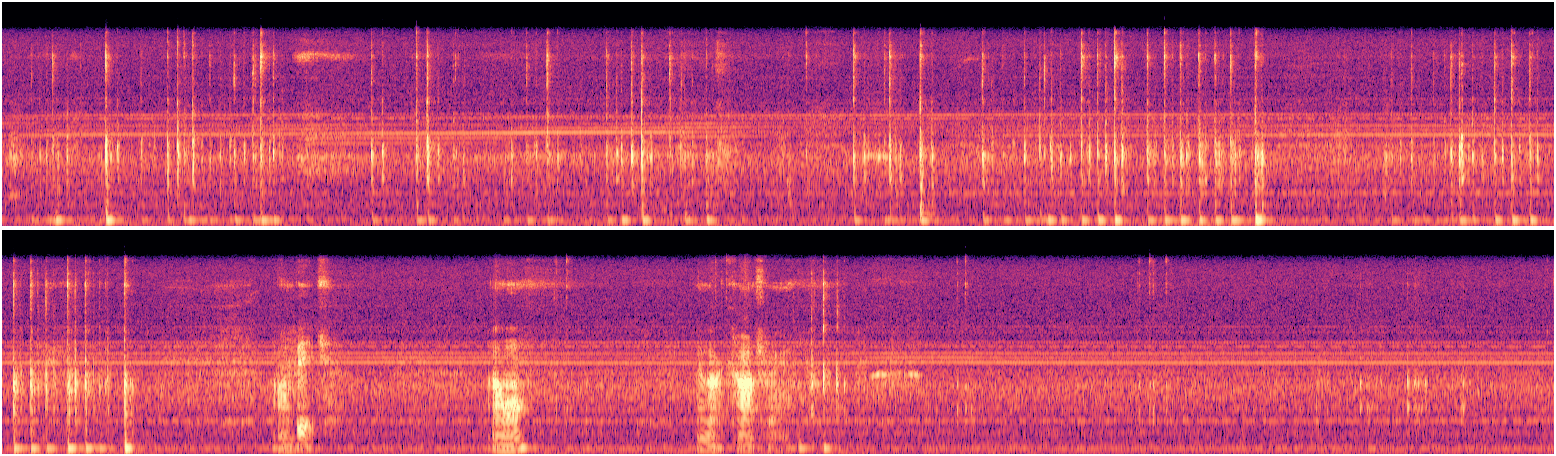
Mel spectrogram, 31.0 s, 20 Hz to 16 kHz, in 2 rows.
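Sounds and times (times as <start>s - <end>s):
keyboard typing clicks: 0.3s - 2.9s, 3.7s - 7.0s, 8.5s - 12.7s, 13.8s - 16.9s, 23.6s - 24.0s, 26.9s - 27.2s, 29.1s - 30.2s.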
